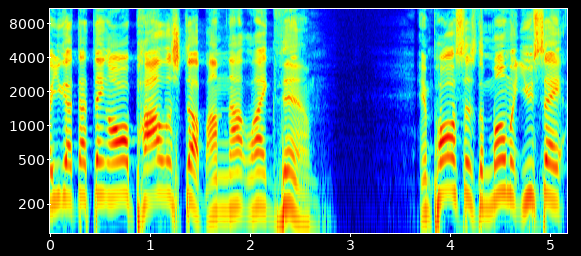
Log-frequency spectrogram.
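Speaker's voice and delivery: loud rebuke to the church; forceful preaching. Acted. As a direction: call them out from the pulpit.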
